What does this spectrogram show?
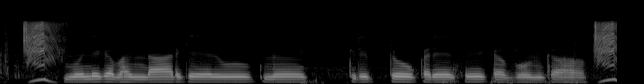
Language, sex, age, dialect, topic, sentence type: Bhojpuri, male, 25-30, Western, banking, statement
